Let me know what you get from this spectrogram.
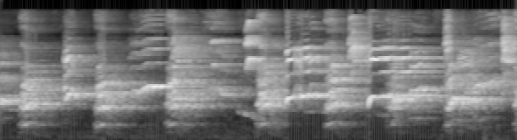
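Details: Several pet Chihuahuas bark excitedly, believing their grandma is at the door: shrill, overlapping yaps in quick bursts with whiny, drawn-out tones between them, continuous over five seconds.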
